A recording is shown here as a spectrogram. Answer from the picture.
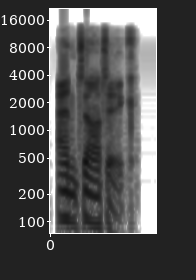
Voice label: "Antarctic", British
